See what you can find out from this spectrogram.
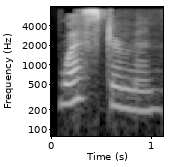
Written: westerman

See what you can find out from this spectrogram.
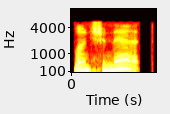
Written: luncheonette

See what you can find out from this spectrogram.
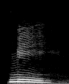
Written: mee

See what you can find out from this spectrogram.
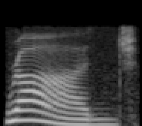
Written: raj

